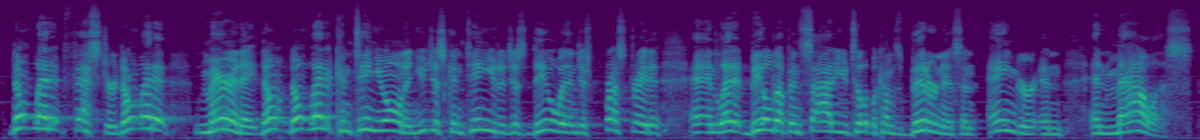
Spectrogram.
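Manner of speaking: full-throated revival preaching; preaching at full force. Acted. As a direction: drive it home to the congregation.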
